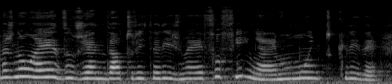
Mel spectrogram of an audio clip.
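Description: A woman with a European Portuguese accent, dark and mellow in tone, at a moderate pace amid audible room echo. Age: 40s. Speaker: parenting educator and author. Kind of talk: interview.

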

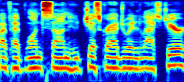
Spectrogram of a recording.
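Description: A normal speaking voice at a moderate pace against a quiet background. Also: man. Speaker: podcast host. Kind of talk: podcast intro and interview. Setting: podcast booth.

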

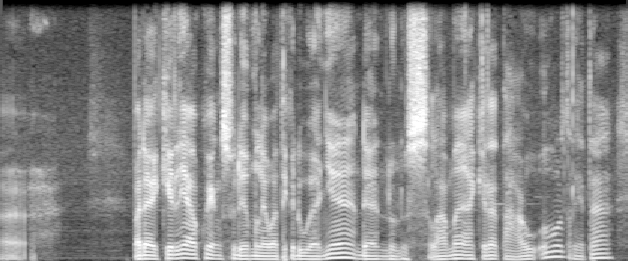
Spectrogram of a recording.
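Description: A man's fairly low, dark, mellow voice at a fairly quick pace, with ordinary pitch variation. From Indonesia, Kalimantan. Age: 20s. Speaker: podcast host. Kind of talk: casual solo podcast monologue. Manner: hesitant, many fillers.

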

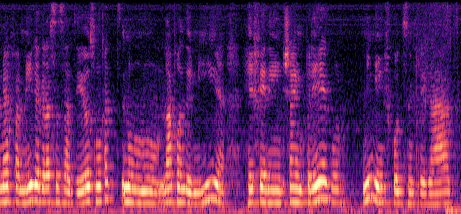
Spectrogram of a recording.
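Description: Amid noticeable background noise and audible room echo, the speech moves at a moderate pace. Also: woman. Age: 40s. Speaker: hairdresser and educational counselor. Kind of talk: casual chat.

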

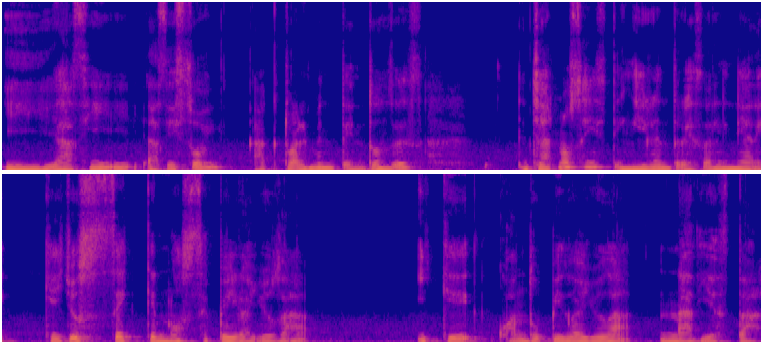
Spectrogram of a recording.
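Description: A woman with a Mexican accent speaks at a fairly slow pace in a medium pitch, her tone dark, mellow and somewhat breathy, with ordinary pitch variation. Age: 20s. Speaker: podcaster. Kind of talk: personal monologue. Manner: casual, rambling with fillers.

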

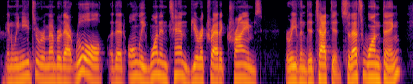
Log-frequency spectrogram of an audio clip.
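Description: Using a normal speaking voice with an American accent, a man talks at a moderate pace and a fairly high pitch with ordinary pitch variation, his sound dry and close with no echo against a quiet background. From Chicago. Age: 60s. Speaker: journalist and senior editor. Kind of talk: podcast interview.

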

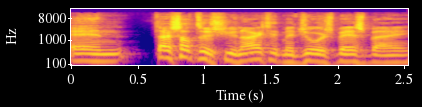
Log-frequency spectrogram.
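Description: Recorded very cleanly against a silent background, a man talks in an unremarkable speaking voice at medium pitch with ordinary pitch variation. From Netherlands, Rotterdam. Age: 50s. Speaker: football fan, groundhopper. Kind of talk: casual interview. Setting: attic in Veldhoven.

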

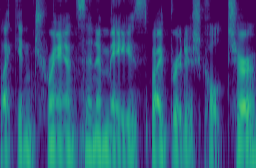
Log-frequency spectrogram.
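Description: With an American accent, a man speaks at a fairly quick pace in a very clean recording with a silent background and a dry, close sound with no echo. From California, US. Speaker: podcast host, drag cabaret performer. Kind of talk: casual chat, podcast conversation. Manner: animated, playful.

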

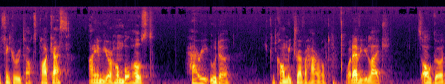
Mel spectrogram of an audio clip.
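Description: At a moderate pace, a man talks in a fairly low pitch with fairly even intonation and long, frequent pauses. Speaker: podcast host. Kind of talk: casual interview chat.

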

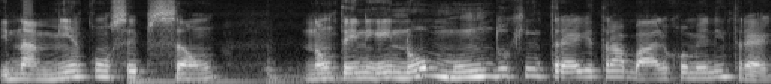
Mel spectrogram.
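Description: A man speaks at a moderate pace and a fairly high pitch. He has a plain, everyday voice with ordinary pitch variation. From Brazil, São Paulo state (Vale do Paraíba). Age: 20s. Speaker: dentist, facial aesthetics instructor. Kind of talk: casual interview chat.

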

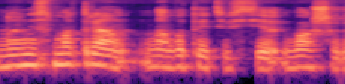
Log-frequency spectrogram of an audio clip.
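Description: Her voice sits at a fairly low pitch, and the woman keeps a fairly even intonation. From former USSR. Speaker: podcaster and healer coach. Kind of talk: self-help monologue with sales pitch.

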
